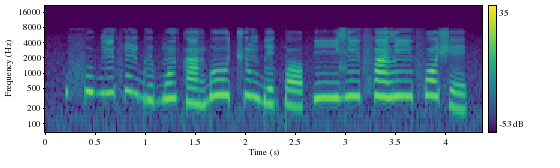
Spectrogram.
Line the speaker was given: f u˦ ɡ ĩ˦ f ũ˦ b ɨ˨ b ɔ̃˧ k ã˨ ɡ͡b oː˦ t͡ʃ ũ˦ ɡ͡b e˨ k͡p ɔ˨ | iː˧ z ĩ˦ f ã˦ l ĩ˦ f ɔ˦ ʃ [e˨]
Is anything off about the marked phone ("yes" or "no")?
no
